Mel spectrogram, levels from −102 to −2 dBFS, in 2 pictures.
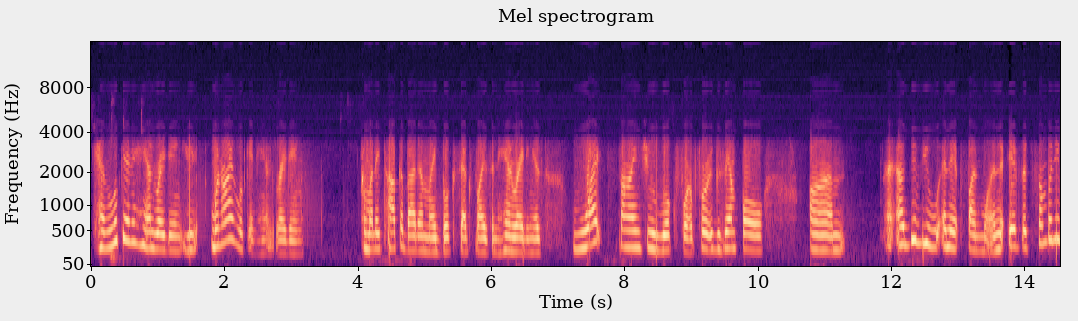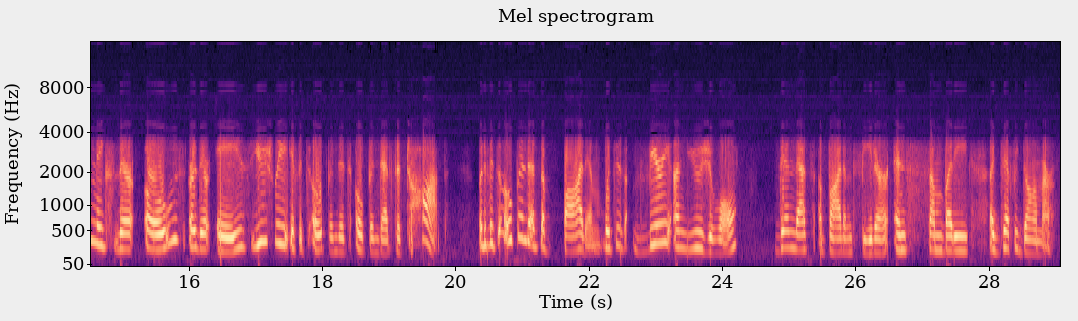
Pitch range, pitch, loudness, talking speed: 205-265 Hz, 225 Hz, -16 LUFS, 155 wpm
